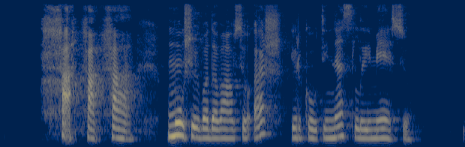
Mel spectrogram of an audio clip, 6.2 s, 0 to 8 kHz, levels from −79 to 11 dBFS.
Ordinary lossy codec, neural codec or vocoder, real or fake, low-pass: MP3, 48 kbps; none; real; 7.2 kHz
